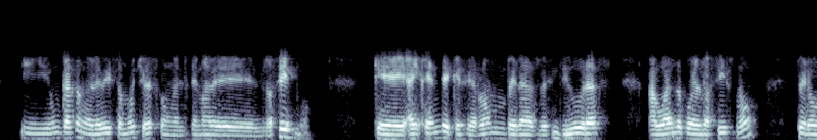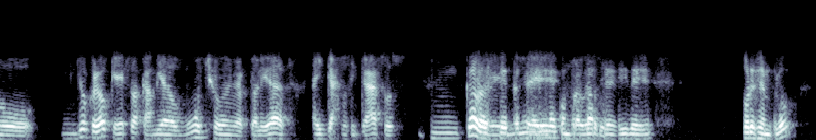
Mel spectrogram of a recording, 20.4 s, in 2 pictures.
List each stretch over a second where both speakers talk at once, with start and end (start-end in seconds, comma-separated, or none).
16.1-17.9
